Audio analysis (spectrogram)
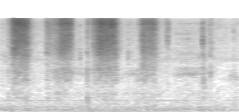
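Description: An embossing buddy is rubbed back and forth over card stock in quick, soft scrubbing strokes, roughly five close, faint swipes in a steady rhythm.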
